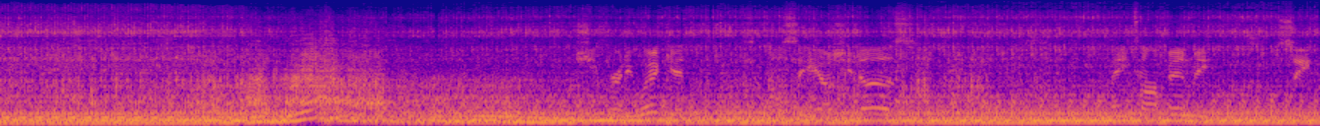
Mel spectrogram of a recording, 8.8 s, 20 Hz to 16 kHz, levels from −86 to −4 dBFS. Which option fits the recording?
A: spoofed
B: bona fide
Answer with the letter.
B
